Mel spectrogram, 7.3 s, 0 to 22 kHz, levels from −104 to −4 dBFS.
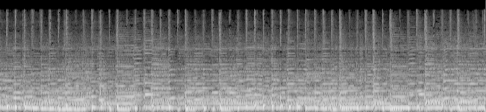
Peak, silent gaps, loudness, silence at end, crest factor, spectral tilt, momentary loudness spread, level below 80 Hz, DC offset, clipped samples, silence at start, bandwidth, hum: -10 dBFS; none; -23 LUFS; 0 s; 12 dB; -6.5 dB/octave; 2 LU; -32 dBFS; under 0.1%; under 0.1%; 0 s; 16.5 kHz; none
